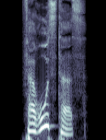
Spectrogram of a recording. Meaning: strong/mixed nominative/accusative neuter singular of verrußt
- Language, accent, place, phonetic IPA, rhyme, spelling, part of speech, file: German, Germany, Berlin, [fɛɐ̯ˈʁuːstəs], -uːstəs, verrußtes, adjective, De-verrußtes.ogg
